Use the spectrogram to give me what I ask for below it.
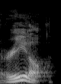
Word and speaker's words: Riedel: Today, we've got Sebastian Riedel here. Did I say that right, Sebastian? Yeah, that's good.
